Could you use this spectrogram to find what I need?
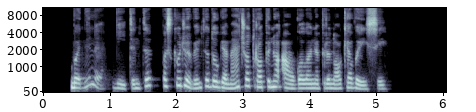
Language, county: Lithuanian, Kaunas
